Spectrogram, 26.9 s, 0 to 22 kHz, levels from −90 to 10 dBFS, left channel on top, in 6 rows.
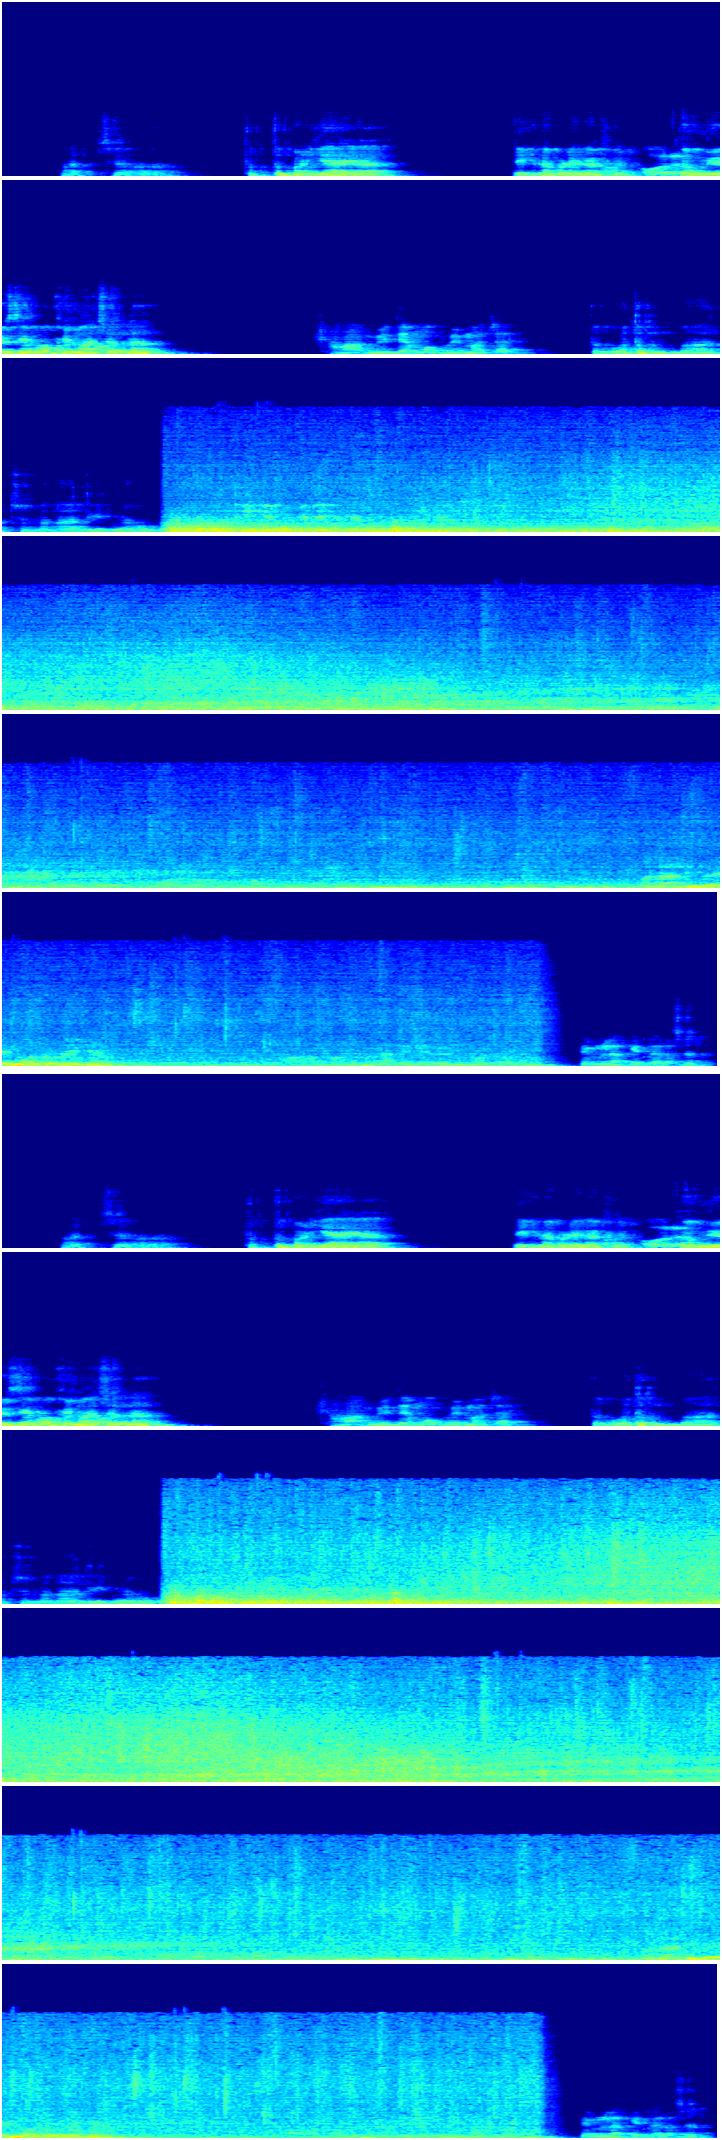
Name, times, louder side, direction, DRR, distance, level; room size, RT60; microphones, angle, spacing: voice 1, 0.4-1.0 1.5-2.4 3.2-3.9 4.2-5.5 8.2-12.0 13.3-13.8 21.9-23.1, equal, 60° left, -1 dB, 2.4 m, -34 dB
voice 2, 3.7-4.3 5.0-5.4 6.4-7.7 13.2-14.2 14.8-20.4 24.1-26.7, left 1 dB, 45° left, 1 dB, 3.3 m, -45 dB
sound 1, 10.0-25.8, right 3 dB, 40° right, 1.3 m, -32 dB
15.5 x 11.5 x 2.2 m, 0.33 s
head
